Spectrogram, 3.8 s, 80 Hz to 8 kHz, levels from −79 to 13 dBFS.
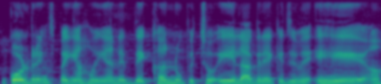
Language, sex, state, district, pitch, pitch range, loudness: Punjabi, female, Punjab, Kapurthala, 225 Hz, 210-245 Hz, -18 LUFS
